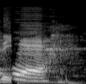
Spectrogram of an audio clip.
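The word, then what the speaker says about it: Dentière: de uma mulher né que é a Marie dentier dentier ou Marie dentier dantier dantier dantier dantier né dantier é a a pronúncia né Zilma Pois é e hoje a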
